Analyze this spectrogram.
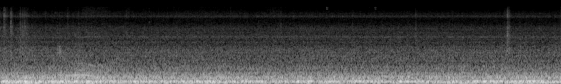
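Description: Steady low rumble of a car driving along a road: engine and tyre noise with no distinct events.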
